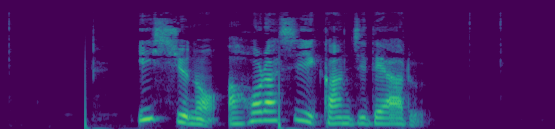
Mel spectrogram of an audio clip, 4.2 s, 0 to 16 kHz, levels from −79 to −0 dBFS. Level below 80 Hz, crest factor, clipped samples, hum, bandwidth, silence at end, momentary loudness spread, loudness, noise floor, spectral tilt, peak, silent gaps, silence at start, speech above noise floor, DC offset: -60 dBFS; 20 dB; under 0.1%; none; 11.5 kHz; 1 s; 5 LU; -26 LUFS; -77 dBFS; -4 dB/octave; -8 dBFS; none; 0.65 s; 52 dB; under 0.1%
